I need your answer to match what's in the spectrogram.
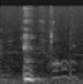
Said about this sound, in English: Let me have a sip of tea.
